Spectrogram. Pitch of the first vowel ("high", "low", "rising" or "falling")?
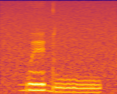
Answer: high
